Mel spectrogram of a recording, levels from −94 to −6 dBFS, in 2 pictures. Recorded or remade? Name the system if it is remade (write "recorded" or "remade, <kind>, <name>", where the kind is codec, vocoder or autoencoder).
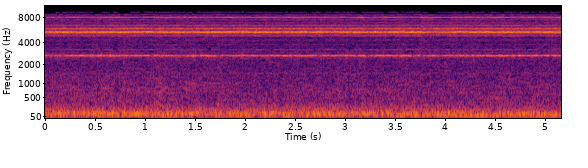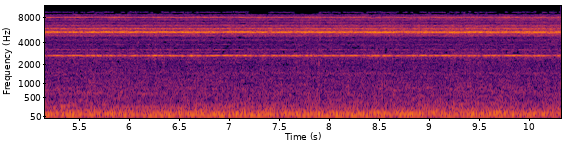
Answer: recorded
